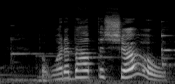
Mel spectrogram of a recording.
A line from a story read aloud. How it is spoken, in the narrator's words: the Mouseketeers asked Mickey anxiously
